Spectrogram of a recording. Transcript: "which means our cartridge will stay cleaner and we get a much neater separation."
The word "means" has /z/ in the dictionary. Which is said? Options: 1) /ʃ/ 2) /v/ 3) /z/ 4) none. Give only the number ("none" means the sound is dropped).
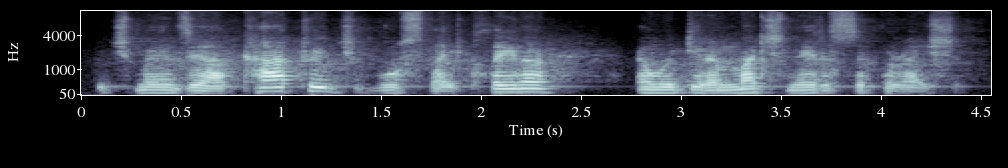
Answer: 3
